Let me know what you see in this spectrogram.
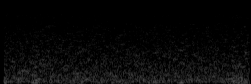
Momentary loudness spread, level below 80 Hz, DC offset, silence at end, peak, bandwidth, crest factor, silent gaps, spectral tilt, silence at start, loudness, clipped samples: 1 LU; -66 dBFS; under 0.1%; 0 s; -40 dBFS; 11.5 kHz; 14 dB; none; -3 dB/octave; 0.05 s; -53 LUFS; under 0.1%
